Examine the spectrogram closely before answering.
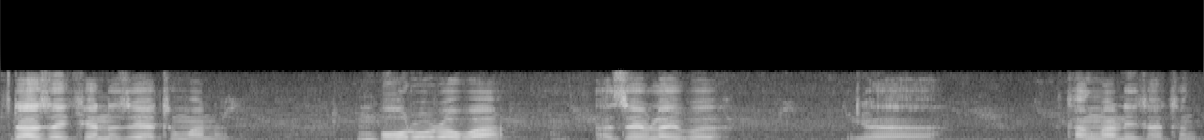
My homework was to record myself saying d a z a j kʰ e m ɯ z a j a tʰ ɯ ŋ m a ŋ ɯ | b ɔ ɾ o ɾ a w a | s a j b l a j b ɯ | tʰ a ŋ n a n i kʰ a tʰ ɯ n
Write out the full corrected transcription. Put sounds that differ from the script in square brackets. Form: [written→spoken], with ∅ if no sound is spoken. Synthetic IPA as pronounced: d a z a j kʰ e [m→n] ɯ z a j a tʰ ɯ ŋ m a [ŋ→n] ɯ | b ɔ ɾ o ɾ a w a | [s→z] a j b l a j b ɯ | tʰ a ŋ n a n i [kʰ→tʰ] a tʰ ɯ [n→ŋ]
